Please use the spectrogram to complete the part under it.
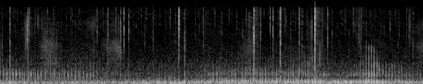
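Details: Mother cat and cream kitten curled up asleep by a fireplace at night give a continuous low, throbbing purr, while the fire snaps and crackles in frequent sharp bursts over it; no background music.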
